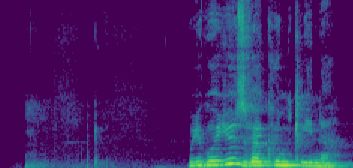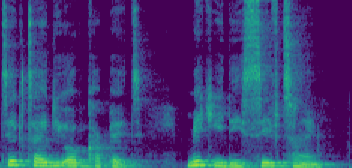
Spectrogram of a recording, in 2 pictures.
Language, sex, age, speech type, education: Nigerian Pidgin, female, 30-45, spontaneous, tertiary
